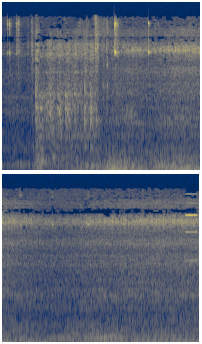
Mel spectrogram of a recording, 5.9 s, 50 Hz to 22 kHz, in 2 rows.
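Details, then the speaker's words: Suzuki DA64W non-turbo minivan with 3-speed automatic, weeks of poor starting; starter cranks briefly, engine only catches and runs rough and low when throttle is pressed while turning the key; hard start, cause unconfirmed. "So hindi siya nagi-start ng maayos. Magi-start lang siya ng aandar lang iyung makina niya pag tinapakan mo yung silinyador sinabay mo sa pagsusi."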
